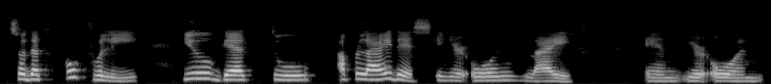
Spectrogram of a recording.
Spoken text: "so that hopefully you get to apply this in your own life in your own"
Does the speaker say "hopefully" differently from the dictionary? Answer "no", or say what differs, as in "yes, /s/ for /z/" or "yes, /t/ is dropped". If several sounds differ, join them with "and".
no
